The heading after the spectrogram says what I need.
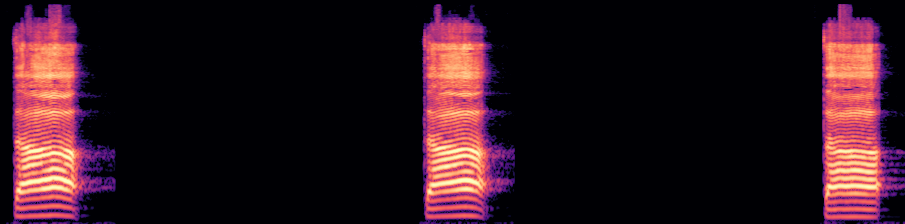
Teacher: تا کی ادائیگی میں زبان کی نوک کو ثنایا علیہ کی جڑ سے لگا کر باریک آواز میں پڑھیں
